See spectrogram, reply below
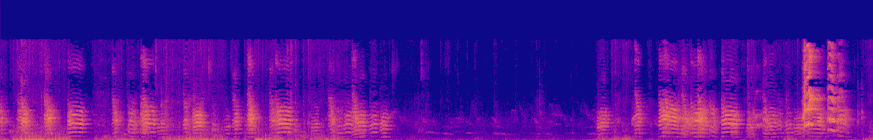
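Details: Zebra finches in a colony alongside Bengalese finches: several seconds of crowded nasal chirping and wing flapping, then a short near-quiet pause before the harmonic calling picks up again.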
